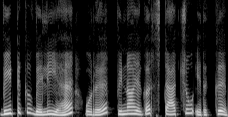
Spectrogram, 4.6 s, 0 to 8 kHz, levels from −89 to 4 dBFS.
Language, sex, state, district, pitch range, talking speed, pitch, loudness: Tamil, female, Tamil Nadu, Nilgiris, 190-260 Hz, 80 wpm, 215 Hz, -15 LUFS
